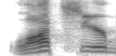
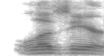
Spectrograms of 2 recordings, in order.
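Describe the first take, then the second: First: The name is said with a T sound. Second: The name is said without a T sound. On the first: The speaker calls it wrong. "We've been butchering this" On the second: The speaker calls it right. "No T. The T is silent"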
